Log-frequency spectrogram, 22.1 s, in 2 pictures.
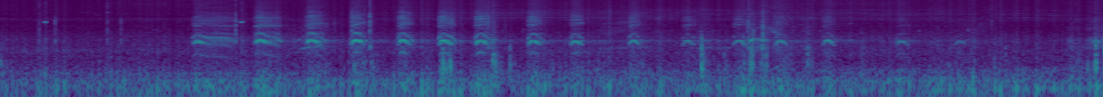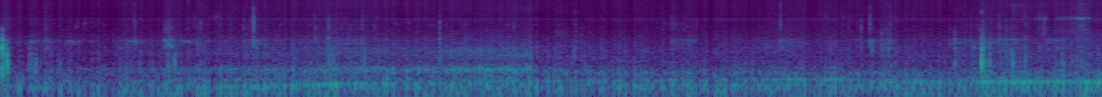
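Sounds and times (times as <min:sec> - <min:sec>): bird calling repeatedly: 0:01.9 - 0:10.1, 0:10.7 - 0:16.4.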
